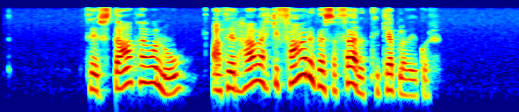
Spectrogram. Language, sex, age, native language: Icelandic, female, 40-49, Icelandic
